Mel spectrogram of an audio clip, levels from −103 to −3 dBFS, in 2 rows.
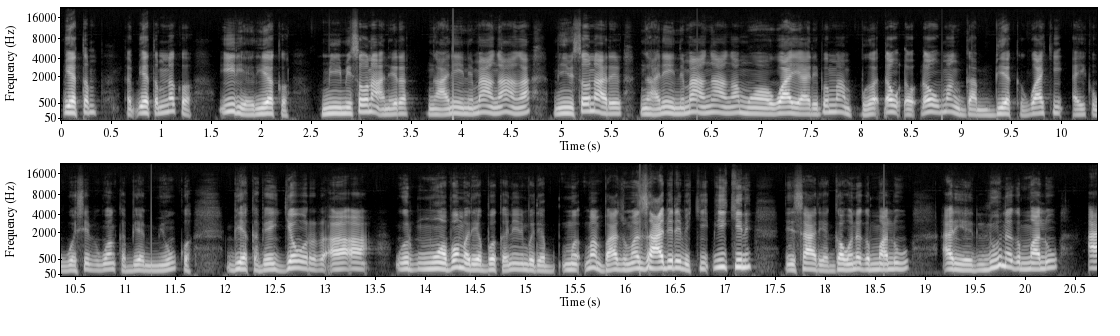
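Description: From 1.47 s to 18.58 s, a short click or pop recurs every 2.44 s, about seven times in all. These are clock drift buffer slips, likely from two devices running on independent clocks that disagree by roughly 400 ppm. The buffer between them fills or drains until a small block of samples is dropped or repeated, which fits a slip of a few dozen samples each time.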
